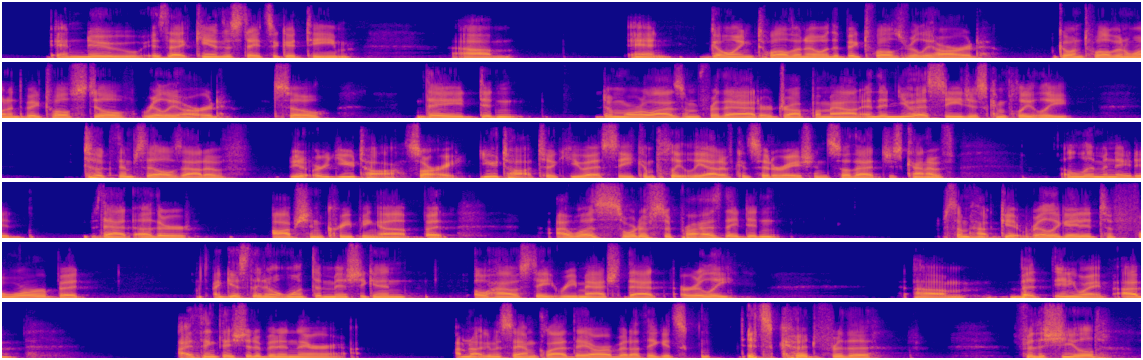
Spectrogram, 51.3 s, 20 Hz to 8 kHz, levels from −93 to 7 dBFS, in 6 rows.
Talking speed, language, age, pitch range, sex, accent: 155 wpm, English, 30-49, 100-120 Hz, male, American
